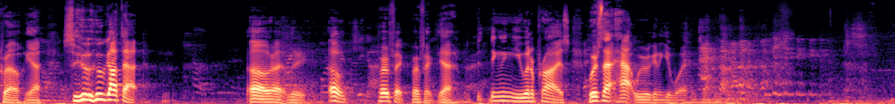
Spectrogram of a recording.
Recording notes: Live in New York City. Our live recording from the Rizzoli Bookstore in the Flatiron district of Manhattan.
